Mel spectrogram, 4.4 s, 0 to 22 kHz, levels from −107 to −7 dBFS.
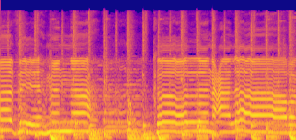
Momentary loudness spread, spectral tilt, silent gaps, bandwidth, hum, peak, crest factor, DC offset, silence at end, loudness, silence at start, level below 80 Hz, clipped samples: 6 LU; -5 dB/octave; none; 16.5 kHz; none; 0 dBFS; 14 dB; under 0.1%; 0 s; -15 LUFS; 0 s; -26 dBFS; under 0.1%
